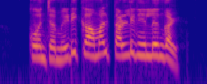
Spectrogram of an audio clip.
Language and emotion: Tamil, angry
